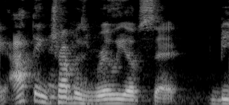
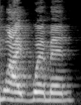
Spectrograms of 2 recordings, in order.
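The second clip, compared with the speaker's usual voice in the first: emphatic repeat; 8 semitones higher, 11 dB louder than usual. Real, not acted. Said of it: "Let me say that again".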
